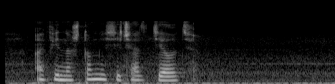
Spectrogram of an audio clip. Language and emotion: Russian, neutral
